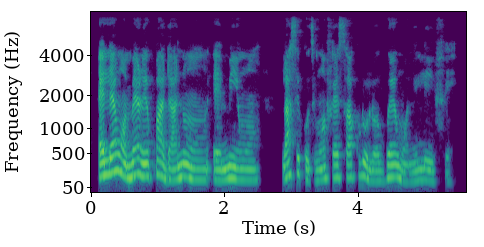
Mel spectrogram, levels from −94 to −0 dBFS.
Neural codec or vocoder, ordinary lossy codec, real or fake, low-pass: none; none; real; 7.2 kHz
